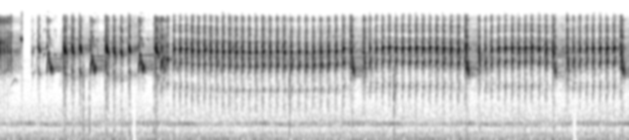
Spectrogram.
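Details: Long-tailed shrike masteran song with full fill-ins, sought by contest judges: a few varied chirps, then a long rapid roll of identical high, buzzy notes repeated several times a second for about six seconds, with a faint hum behind.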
